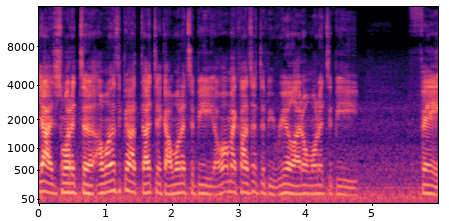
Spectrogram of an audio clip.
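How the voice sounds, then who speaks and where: A man with a medium-pitched, somewhat breathy voice talks very fast. His intonation stays fairly even. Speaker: vlogger. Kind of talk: casual rant vlog. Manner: stutters, many filler words; unscripted, off the cuff.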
